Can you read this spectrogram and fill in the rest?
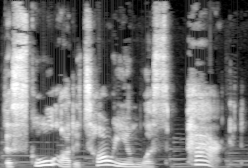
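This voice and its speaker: A woman giving an expressive children's storybook read-aloud, putting on voices for the characters. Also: a little high, slow pace, faint music behind. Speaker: storybook reader.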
